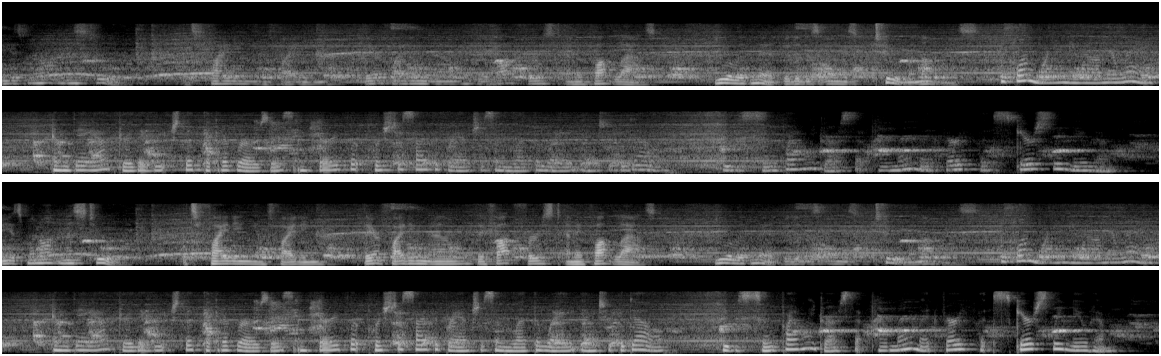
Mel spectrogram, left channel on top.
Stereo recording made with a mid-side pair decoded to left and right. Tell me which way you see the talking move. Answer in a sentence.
In this clip you hear the talking go left and come back.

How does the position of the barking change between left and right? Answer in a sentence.
You can hear the barking move from right to left and back again.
